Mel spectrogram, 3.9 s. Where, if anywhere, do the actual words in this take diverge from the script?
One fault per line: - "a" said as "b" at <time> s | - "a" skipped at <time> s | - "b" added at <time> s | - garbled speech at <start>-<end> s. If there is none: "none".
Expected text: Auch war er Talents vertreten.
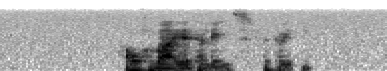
none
